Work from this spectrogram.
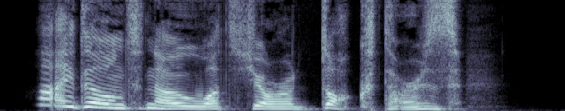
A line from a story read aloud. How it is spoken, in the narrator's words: she spat the word out of her mouth like it was poison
